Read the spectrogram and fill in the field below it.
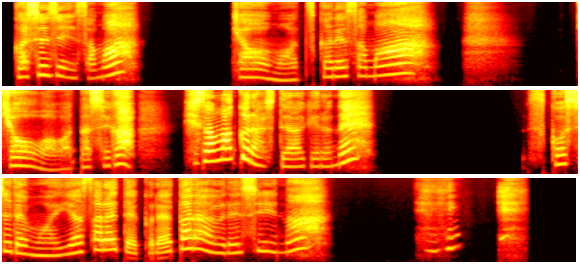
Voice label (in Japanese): シチュエーションボイス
